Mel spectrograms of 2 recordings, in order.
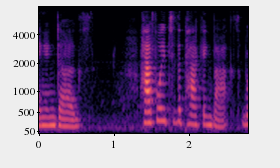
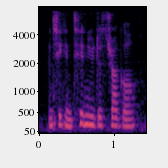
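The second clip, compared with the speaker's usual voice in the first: plain reading voice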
